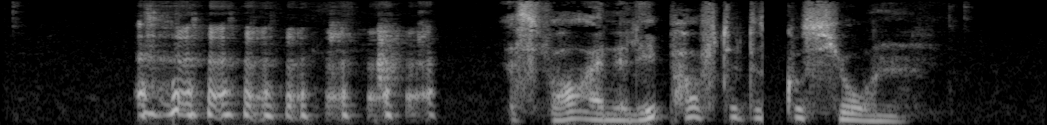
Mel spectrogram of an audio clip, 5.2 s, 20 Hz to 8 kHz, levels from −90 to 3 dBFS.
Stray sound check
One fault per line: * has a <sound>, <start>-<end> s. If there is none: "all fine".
* has a laugh, 0.7-2.2 s
* has a dropout, 3.8-3.9 s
